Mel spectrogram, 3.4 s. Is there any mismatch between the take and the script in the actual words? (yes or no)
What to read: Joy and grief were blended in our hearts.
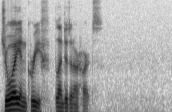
yes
